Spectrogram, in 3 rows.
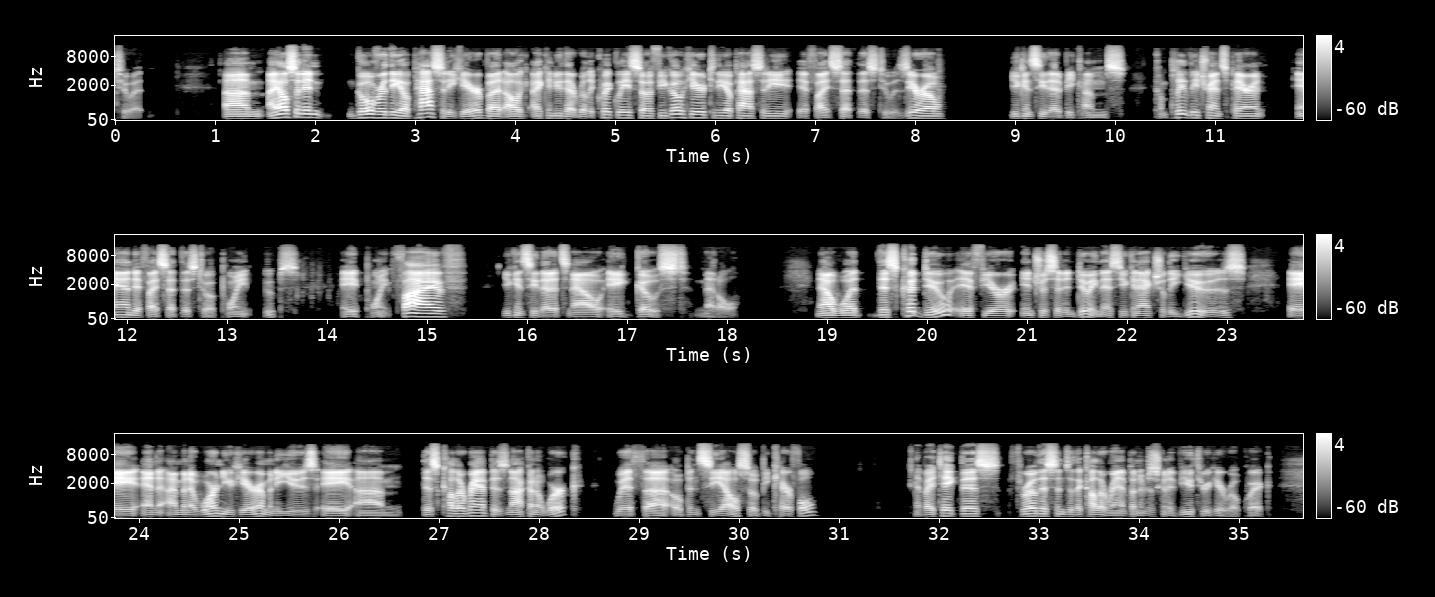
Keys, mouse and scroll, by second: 1.0-1.6 middle drag, 1.3 scroll up 3, 1.8-3.0 middle drag, 3.3 middle drag, 4.0 middle click, 6.0 click, 6.8 click, 7.3 click, 9.3-9.8 scroll down 3, 9.8 scroll down 1, 9.9-10.8 middle drag, 11.6 click, 13.9 shift+Left, 16.0 middle click, 17.3-18.6 scroll up 3, 17.6-18.6 middle drag, 19.0 middle click, 19.8 middle click, 20.2 scroll down 5, 20.7-21.9 middle drag, 21.9 click, 22.9 middle click, 23.4 shift+a, 26.9 click, 28.0 click, 29.2 middle click, 31.2-32.6 drag, 32.9 middle click, 33.4 ctrl+shift+middle drag, 33.7 ctrl+shift+click, 33.7-35.6 ctrl+shift+middle drag.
